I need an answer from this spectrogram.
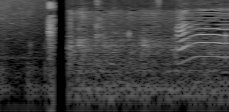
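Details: Domestic cat in a pet compilation giving one short meow near the end, rising then falling slightly, over steady indoor background noise and faint clicks.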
